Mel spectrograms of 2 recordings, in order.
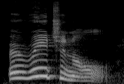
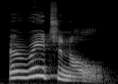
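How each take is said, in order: No difference in how they are said.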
